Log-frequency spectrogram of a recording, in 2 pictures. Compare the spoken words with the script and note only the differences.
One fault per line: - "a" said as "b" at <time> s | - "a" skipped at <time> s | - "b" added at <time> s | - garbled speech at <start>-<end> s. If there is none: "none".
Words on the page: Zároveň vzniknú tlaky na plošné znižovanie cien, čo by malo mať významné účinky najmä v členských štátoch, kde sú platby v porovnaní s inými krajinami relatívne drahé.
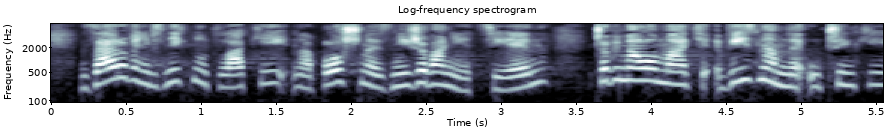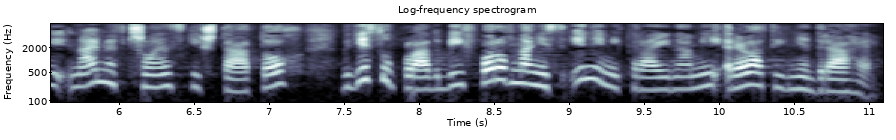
none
